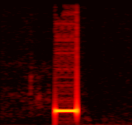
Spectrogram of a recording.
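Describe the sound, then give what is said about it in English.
A telephone keypad dialing tone sounds once, a single short, steady, loud beep standing alone. “We're dialing in to Mr. Howard's residence.”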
